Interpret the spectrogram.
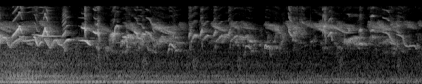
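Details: Oriental magpie-robin singing in Ho Chi Minh City, Vietnam, on 18 April 2021: rapid tumbling phrases of clear whistles and buzzy chirps, some rising and falling, several notes a second, over a low background hum.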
